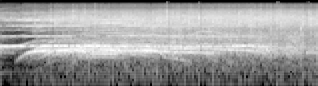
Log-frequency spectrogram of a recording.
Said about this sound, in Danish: Og hvor mange af jer, der klappede, er egentlig jyder?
